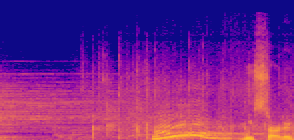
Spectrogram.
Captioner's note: crowd cheering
